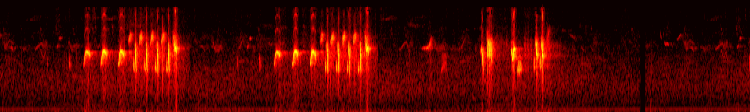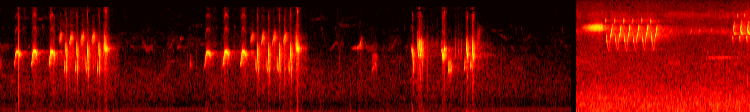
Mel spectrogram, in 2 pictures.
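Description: A songbird singing the same short phrase six times, about every four seconds: a few clear notes, then a rapid trill. Near the end a higher, faster bird song comes in over a steady hiss.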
